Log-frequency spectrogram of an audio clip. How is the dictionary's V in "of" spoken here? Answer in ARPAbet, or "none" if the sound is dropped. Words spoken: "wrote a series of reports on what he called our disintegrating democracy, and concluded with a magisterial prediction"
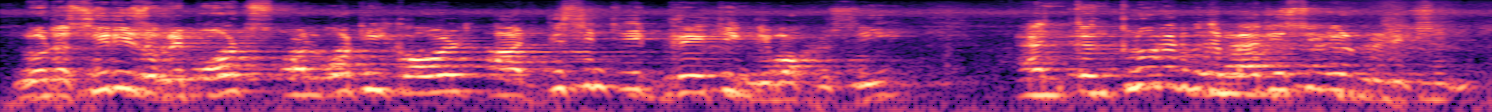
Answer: V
